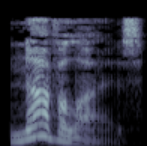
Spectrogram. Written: novelize

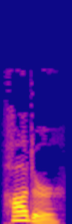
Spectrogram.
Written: jader

